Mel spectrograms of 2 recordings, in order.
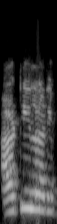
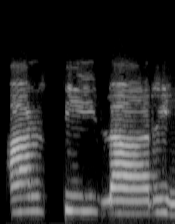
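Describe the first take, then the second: First: Said in the usual way. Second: আর্টিলারি broken into slow separate syllables; scanning speech demo. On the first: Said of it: "বলতে পারবে না". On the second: Shown as a demonstration. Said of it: "আর্টিলারি এভাবে বলবে".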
